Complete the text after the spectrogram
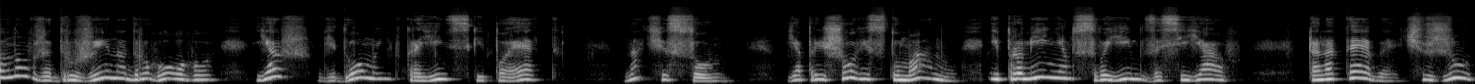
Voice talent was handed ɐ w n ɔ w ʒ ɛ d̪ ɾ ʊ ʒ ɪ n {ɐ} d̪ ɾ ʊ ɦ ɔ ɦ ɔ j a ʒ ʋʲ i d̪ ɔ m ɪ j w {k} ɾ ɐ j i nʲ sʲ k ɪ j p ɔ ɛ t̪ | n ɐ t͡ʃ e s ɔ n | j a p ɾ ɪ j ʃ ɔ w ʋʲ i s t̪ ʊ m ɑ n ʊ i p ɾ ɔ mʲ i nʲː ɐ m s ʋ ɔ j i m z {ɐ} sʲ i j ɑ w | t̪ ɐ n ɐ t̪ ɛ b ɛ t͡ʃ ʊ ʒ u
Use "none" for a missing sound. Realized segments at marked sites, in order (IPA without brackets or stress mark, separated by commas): ɐ, k, ɐ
